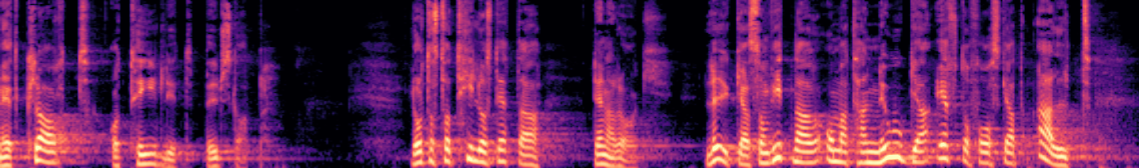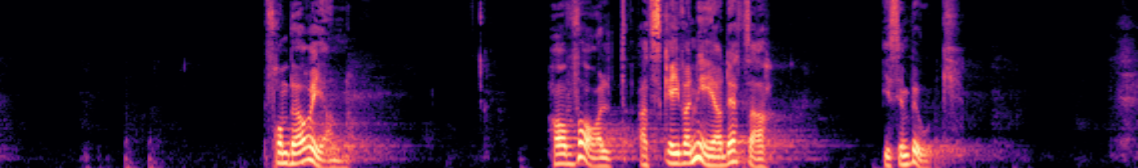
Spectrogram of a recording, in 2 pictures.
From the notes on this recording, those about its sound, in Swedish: Inspelad i Roseniuskyrkan den 4 februari 2024.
